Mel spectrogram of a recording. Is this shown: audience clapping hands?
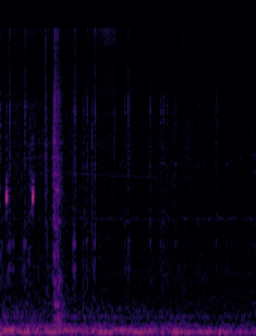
no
